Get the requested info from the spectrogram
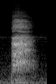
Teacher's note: We are using our 2 lips, and it's called unvoiced bilabial plosive consonant sounds. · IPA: /p/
